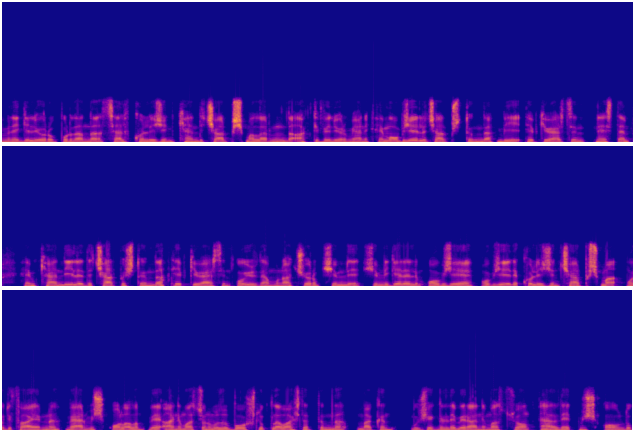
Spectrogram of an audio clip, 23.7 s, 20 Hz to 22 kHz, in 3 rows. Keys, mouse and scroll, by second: 1.4 click, 12.6 click, 15.1 click, 16.9 click, 17.5 middle click, 18.2 space, 22.9 space, 23.2 middle click.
